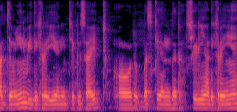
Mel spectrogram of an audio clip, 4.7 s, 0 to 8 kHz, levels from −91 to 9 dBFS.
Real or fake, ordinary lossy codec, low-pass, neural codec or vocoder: real; none; none; none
